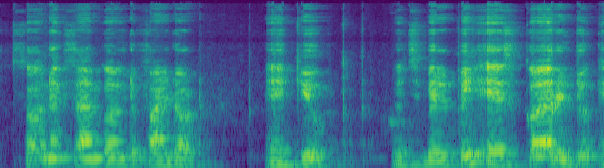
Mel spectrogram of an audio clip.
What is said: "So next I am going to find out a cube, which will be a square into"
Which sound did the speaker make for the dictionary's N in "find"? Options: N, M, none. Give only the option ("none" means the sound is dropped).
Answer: N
